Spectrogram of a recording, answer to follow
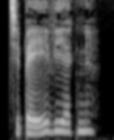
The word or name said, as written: tilbagevirkende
